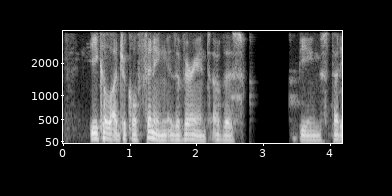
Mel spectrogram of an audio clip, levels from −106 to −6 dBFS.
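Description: At 2.68 s a call audio freeze begins: the last sound is stretched into a brief fading buzz, then silence, and a second freeze follows at 2.81 s, lasting to 3.40 s, mostly silent. This is likely delayed packets draining the jitter buffer. The audio resumes where it stopped, so nothing is lost, but about 0.68 s of delay is added. Throughout, the narrowband call path leaves nothing above 4 kHz.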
